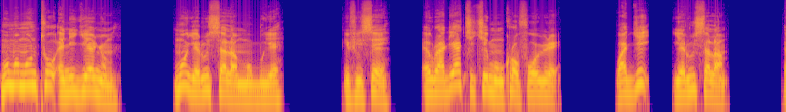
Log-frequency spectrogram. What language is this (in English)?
Akan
